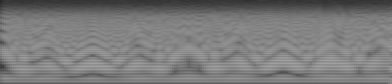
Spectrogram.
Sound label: SOLINA, String Machines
